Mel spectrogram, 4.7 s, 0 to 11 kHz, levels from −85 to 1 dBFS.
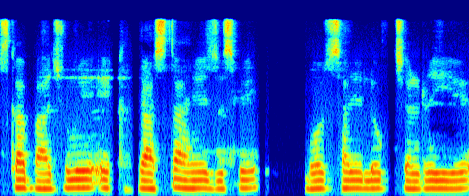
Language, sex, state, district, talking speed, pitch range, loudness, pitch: Hindi, male, Uttar Pradesh, Lalitpur, 165 wpm, 130-145 Hz, -16 LUFS, 135 Hz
